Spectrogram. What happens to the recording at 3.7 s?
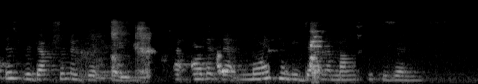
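An echo canceller likely struggled with both sides talking at once, so the speech is suppressed in double talk from 3.61 to 3.8 s, dipping deeply, by roughly 15 dB. Just before, from 3.57 to 3.63 s, an echo leak likely lets through a very faint copy of the speech, delayed by about 461 ms.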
